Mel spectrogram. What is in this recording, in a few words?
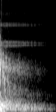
simple vaporizer vap zap laser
